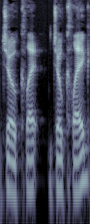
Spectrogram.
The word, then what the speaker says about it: Joe Clegg: And then when I see somebody like Joe Clegg, is that how you say it? – Yeah.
